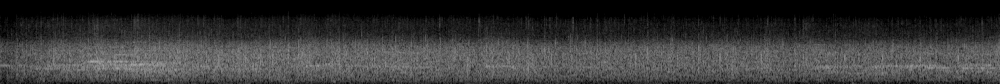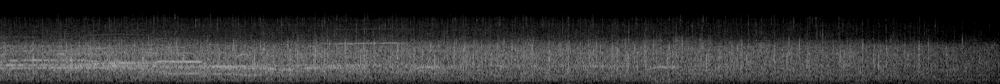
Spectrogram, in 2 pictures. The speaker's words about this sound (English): So with all that said, let's bring her out here with a warm round of applause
